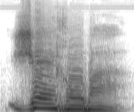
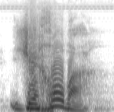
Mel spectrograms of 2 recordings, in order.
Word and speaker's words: Jehová: necesitamos ponerle qué vocales si yo le pongo e o a leería Jehová si yo le pongo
